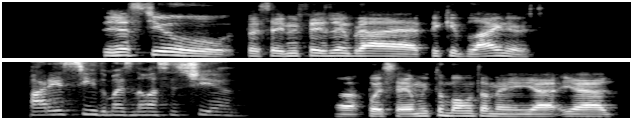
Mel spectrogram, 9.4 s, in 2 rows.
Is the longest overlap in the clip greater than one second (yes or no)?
no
